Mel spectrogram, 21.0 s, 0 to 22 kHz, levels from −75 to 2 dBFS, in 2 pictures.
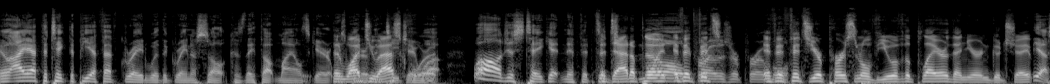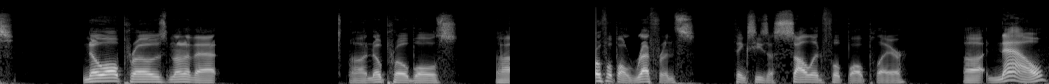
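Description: An audio dropout to silence runs from 15.59 to 16.46 s, removing about 0.87 s of the speech. The voice stops abruptly mid-flow and resumes just as suddenly, and the gap between is dead digital silence with no trace of room tone or background noise. That points to the input signal being lost while recording continued, likely through a momentary disconnection, a failed link or a brief mute, so silence was written in place of the missing speech.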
